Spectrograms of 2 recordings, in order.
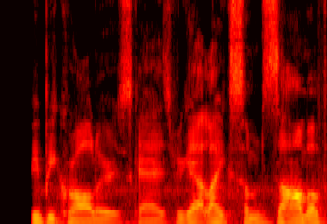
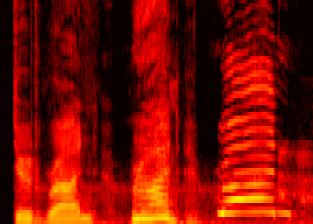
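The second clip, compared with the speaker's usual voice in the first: panicked, rising yells to run; being chased; 7 semitones higher, 6 dB louder, much slower than usual. Real, not acted. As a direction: scream at them to run, higher each time. Fleeing hungry dogs in game.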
